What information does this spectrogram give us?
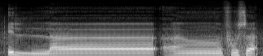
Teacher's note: اوپر مد لگا ہوا ہے، یہ مد منفصل کہلاتا ہے، مد منفصل کی مقدار 4 الف کے برابر ہے، اس لیے 4 الف کھینچ کر پڑھیں گے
